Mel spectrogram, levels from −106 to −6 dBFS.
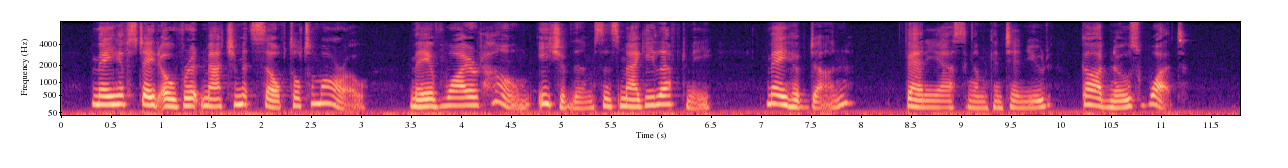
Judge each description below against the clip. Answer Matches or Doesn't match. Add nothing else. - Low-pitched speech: Doesn't match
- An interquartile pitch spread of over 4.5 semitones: Matches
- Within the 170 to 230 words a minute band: Doesn't match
